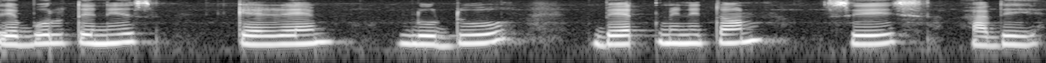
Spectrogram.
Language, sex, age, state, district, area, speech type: Assamese, female, 30-45, Assam, Biswanath, rural, spontaneous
